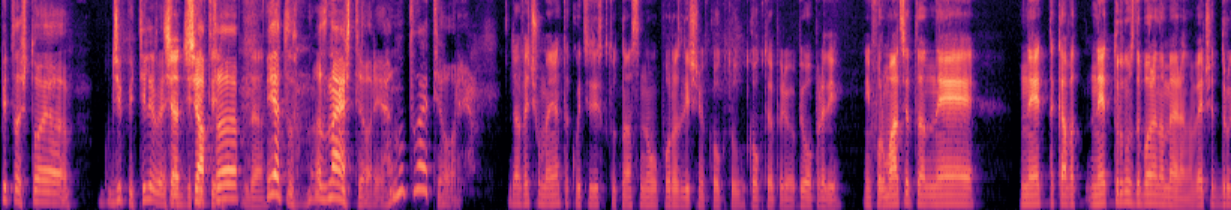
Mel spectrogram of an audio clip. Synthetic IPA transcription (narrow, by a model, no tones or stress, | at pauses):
pit̪əʃt̪ɔə | d͡ʒipit̪ilivɛsʲad͡ʒit͡ʃat̪d̪aiɛt̪oznaɛʃt̪ɛɔ̰ɾḭjə̰not̪ovaɛt̪ʰɛ̰ɔ̰ɾḭjə | d̪avɛt͡ʃɛʊmɛnijət̪əkoit̪oiziskvət̪ot̪nasɛmnɔɡʊpoɾɐzlit͡ʃniot̪̚kɔlˠkʊ̥t̪oo̰t̪kɔlˠkʊ̥t̪ɛpɾibilˠɔpɾɛd̪i | infoɾmat̪sijət̪ənɛ | nɛɛt̪ɐkavənɛɛt̪ɾud̪nosd̪ɐbɤd̪ɛnɐmɛɾɛnəvɛt͡ʃɛd̪ɾuɡ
